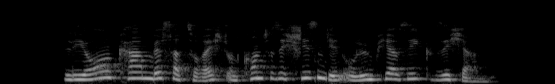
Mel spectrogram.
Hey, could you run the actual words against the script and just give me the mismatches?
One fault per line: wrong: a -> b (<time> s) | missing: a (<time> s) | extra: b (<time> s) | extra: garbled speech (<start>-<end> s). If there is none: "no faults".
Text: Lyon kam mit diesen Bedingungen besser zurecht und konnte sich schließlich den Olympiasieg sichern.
missing: mit diesen Bedingungen (1.6 s)
wrong: schließlich -> diesen (3.0 s)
